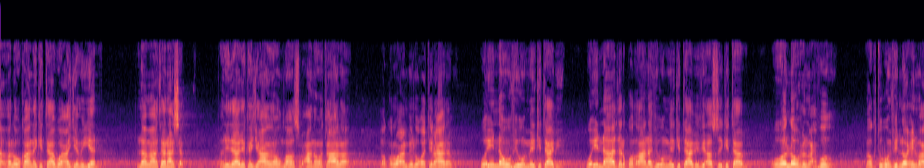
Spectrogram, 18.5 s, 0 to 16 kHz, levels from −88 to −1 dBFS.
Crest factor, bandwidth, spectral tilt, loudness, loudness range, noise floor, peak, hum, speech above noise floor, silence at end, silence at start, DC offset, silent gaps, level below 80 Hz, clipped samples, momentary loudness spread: 14 dB; 12.5 kHz; -5.5 dB/octave; -18 LUFS; 2 LU; -38 dBFS; -4 dBFS; none; 21 dB; 0 s; 0 s; under 0.1%; none; -44 dBFS; under 0.1%; 20 LU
